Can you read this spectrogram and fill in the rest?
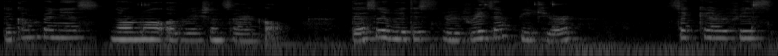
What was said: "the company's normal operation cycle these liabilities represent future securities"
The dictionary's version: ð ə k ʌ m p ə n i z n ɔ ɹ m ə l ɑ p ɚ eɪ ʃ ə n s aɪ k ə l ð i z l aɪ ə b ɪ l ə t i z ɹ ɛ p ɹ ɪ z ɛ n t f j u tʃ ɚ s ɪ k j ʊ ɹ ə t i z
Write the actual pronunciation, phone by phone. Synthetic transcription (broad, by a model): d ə k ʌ m p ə n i s n ɔ ɹ m ə l ɑ p ɚ eɪ ʃ ə n s aɪ k ə l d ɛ s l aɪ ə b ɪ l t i s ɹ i f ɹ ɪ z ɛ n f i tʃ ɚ s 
